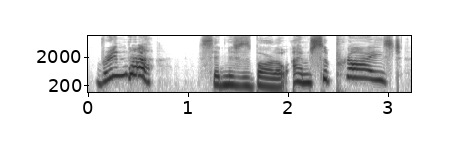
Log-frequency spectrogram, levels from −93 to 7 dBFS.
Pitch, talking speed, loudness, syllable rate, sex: 290 Hz, 130 wpm, -17 LUFS, 4.9 syllables/s, female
